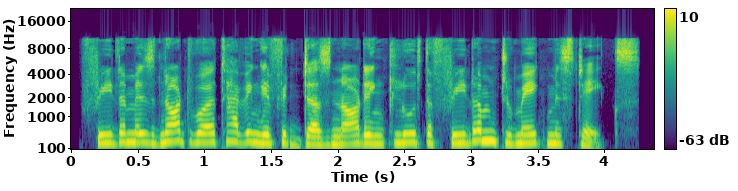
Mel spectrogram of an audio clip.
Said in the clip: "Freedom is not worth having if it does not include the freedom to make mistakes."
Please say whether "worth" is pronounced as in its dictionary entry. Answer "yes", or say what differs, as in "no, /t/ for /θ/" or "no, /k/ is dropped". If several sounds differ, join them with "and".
no, /t/ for /θ/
